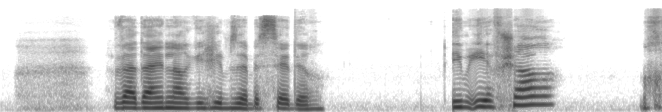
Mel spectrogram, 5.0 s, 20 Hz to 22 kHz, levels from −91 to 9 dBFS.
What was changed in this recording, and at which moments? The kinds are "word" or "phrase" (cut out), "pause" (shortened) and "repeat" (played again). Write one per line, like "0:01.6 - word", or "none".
none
